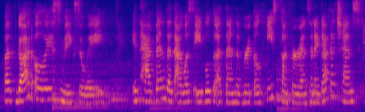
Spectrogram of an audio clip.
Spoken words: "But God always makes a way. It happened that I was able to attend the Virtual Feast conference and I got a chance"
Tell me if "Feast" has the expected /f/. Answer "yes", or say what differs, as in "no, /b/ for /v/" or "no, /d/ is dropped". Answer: yes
